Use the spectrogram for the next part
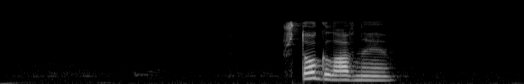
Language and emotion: Russian, neutral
